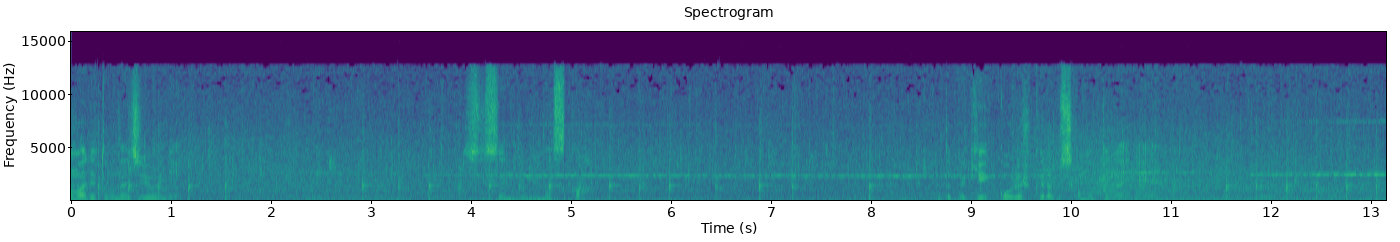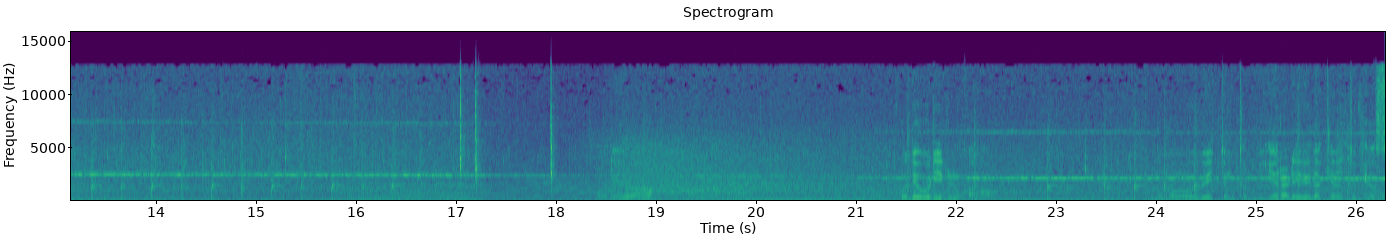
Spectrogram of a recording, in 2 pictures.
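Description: Footsteps clang on metal stairs at a steady pace.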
